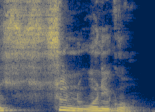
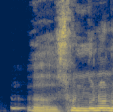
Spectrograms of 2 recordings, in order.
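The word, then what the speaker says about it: 孫文: 요즘에 순원, 그러니까 중국 발음으로서는 순원이고, 우리 한국식 한자 발음으로는 손문입니다. 그래서 대중매체에서 여기를 할 차례죠. 여러 가지 대중매체에서 손문은 어떻게 다뤄지고 있는가를 이제 리딩해 보도록 하겠습니다.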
